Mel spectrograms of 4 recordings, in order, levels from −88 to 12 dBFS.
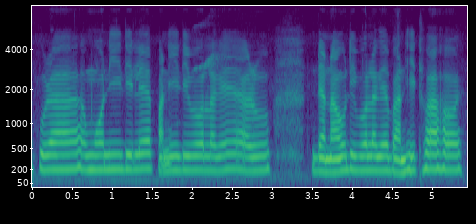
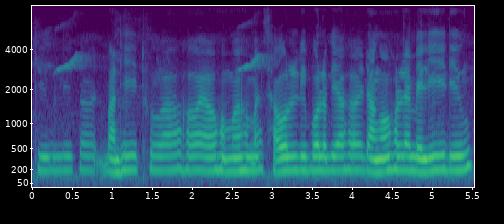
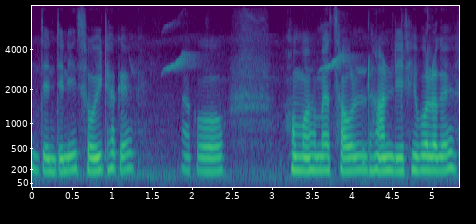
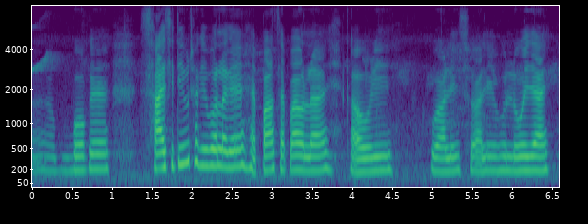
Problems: background sounds at intervals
